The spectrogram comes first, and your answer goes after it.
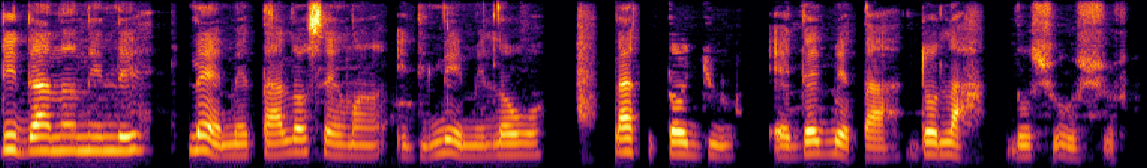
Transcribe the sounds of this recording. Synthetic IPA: di˦da˦nã˦nĩ˦le˦ | lɛ˦˨mɛ̃˧ta˧˨˦lɔ˦sɛ˦˨ɾ̃ã˧ḛ˨di˨˦le˦˨mĩ˧lɔ˦wɔ˦ | la˦ti˨˧tɔ˦d͡ʒu˦ | ɛ˨dɛ˦ɡ͡bɛ˦˨ta˨dɔ˦la˦˨lo˦ʃu˦o˨ʃṵ˨

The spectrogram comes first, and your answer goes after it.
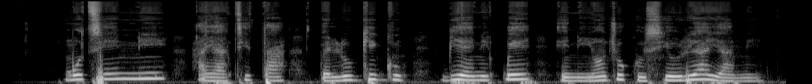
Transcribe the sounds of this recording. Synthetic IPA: mo˧ti˧˦nĩ˦ | a˦˨ja˨ti˨˧˦ta˧k͡pɛ˨lu˨˦ɡi˦ɡũ˦˨ | bi˦ɛ˧nĩ˧k͡pe˦e˦˨nĩ˨j̃ɔ̃˧˦d͡ʒo˦ko˦˨si˨˦o˧ɾi˦a˦˨ja˨mĩ˧˦

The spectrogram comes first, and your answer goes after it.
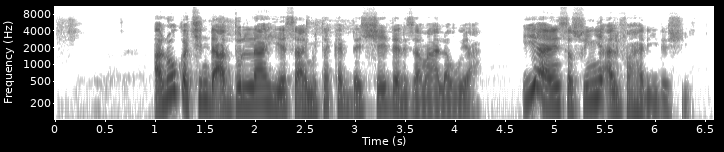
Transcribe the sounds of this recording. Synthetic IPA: ʔa˨loː˦kɐ˨t͡ʃɪ˦nda˨ʔa˨b̚dʊ˦lːaː˦hi˨ja˦saː˨mi˦tɐ˦kɐ˨dːɐ˦rʃeː˦dɐ˨rzɐ˦maː˦la˦wja̰ː˨ | ʔɪ˦jaː˨jɛ˦nsa˨sʊ˦ɲji˦ʔa˨lɸa˦ɦa˨ɽiː˦da˨ʃḭ˦ʔ

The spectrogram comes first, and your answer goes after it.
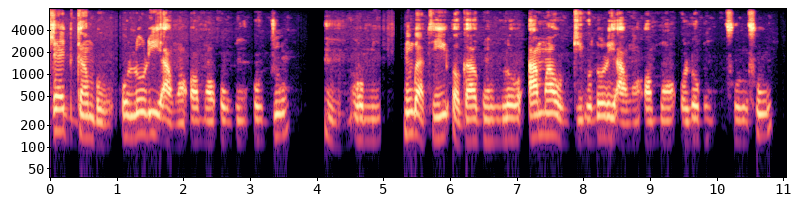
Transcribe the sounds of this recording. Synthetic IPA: d͡ʒɛ˦˨dɡã˧mbo˨o˧lo˦ɾi˦a˦˨w̃ɔ̃˧ʔɔ˧mɔ̃˧o˧ɡũ˧o˧d͡ʒũ˦˨˦ | o˧mĩ˧ | nĩ˦ɡ͡ba˦˨tʰi˨˦ɔ˦˨ɡa˨˦o˧ɡũ˧lo˧a˦mã˦o˨di˨o˧lo˦ɾi˦a˦˨w̃ɔ̃˧ʔɔ˧mɔ̃˧o˧lo˦ɡũ˧˨fu˧ɾu˧fu˨˦

